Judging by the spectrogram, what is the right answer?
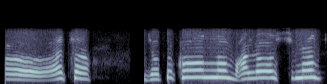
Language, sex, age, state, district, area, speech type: Santali, male, 45-60, West Bengal, Malda, rural, conversation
